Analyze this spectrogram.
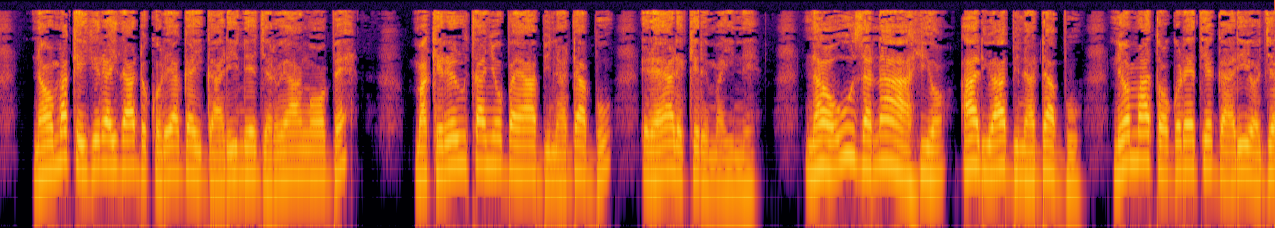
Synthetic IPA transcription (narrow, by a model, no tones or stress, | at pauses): naɔmakeiɣeɾeɾaiðadokoɾeaɡaiɡaɾined͡ʒɛɾojaŋɔːbɛ | makeɾeɾutaɲoːbajaːbinadabu | eɾeajaɾekeɾemaine | naɔuzanaːɦiɔaɾiɔabinadabu | neɔmatɔːɡɔɾɛtiɛɡaɾijɔɛ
